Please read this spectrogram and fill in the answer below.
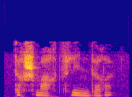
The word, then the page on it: d'r Schmerz lindere: Bas-Rhin; Reichshoffen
